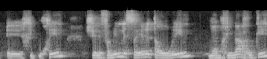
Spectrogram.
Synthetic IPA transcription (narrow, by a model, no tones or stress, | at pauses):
χipuχimʃe̞lifamimle̞saje̞ʁet̪hao̞ʁimveabχinaaχuki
